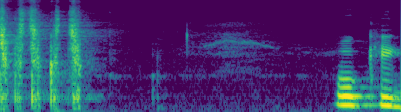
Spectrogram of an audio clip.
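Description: A quick run of small hard clicks and rattles in the first half second as miniature toy kitchen pieces are handled, then a woman starts speaking near the end.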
